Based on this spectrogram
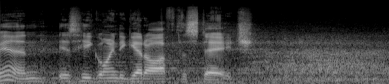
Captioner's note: laughter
